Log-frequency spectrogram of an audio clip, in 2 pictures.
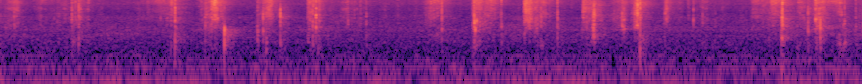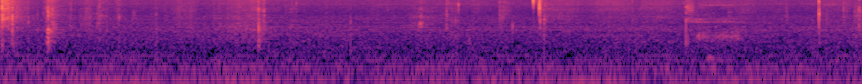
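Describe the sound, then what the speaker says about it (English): A tarot deck being shuffled over and over, crisp riffling bursts repeating steadily for several seconds against a low background hum. "this is not an easy deck to shuffle, so I'm going to speed this up probably."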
